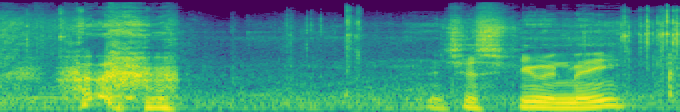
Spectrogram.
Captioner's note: cough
